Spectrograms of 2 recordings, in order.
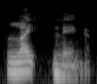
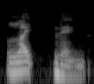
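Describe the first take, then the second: The two takes are said the same way.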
